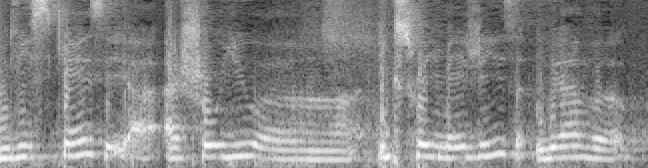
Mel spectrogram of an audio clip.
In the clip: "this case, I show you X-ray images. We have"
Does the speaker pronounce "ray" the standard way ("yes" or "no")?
no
